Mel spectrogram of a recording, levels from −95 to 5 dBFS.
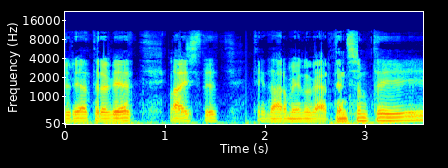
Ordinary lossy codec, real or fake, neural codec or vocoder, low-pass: AAC, 32 kbps; real; none; 10.8 kHz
